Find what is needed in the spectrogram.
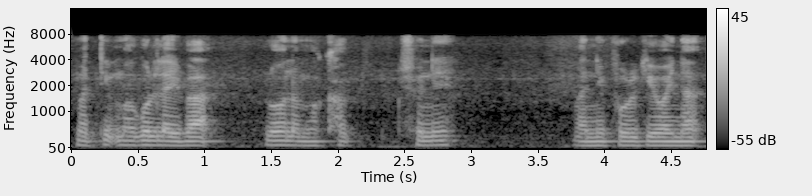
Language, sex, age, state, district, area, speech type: Manipuri, male, 30-45, Manipur, Imphal West, rural, spontaneous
